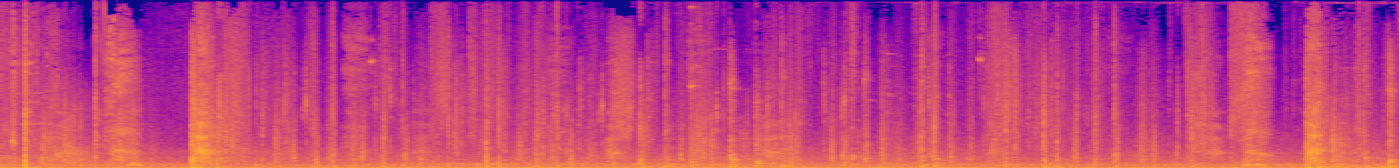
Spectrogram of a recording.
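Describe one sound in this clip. Hands and boots clank against a metal mesh wall during a climb.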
